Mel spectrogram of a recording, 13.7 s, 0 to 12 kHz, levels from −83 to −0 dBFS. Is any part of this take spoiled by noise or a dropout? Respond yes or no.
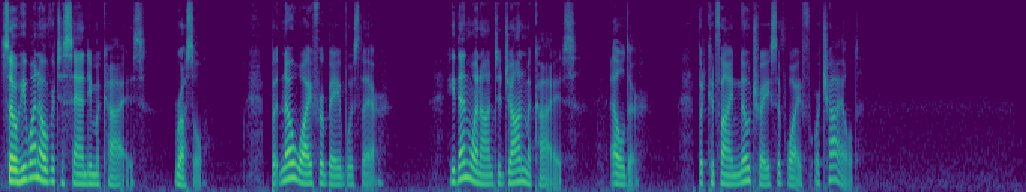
no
